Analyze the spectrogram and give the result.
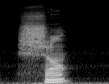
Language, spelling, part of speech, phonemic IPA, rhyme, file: French, chant, noun, /ʃɑ̃/, -ɑ̃, Fr-chant.ogg
- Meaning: 1. singing (act of using the voice to produce musical sounds) 2. song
